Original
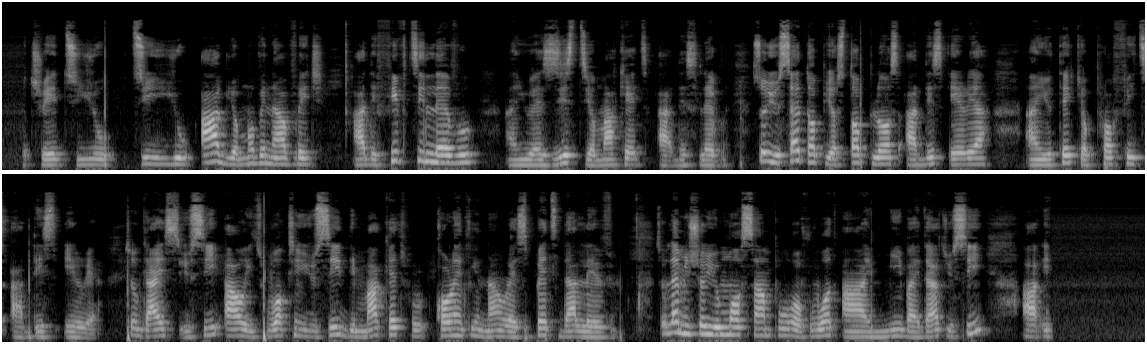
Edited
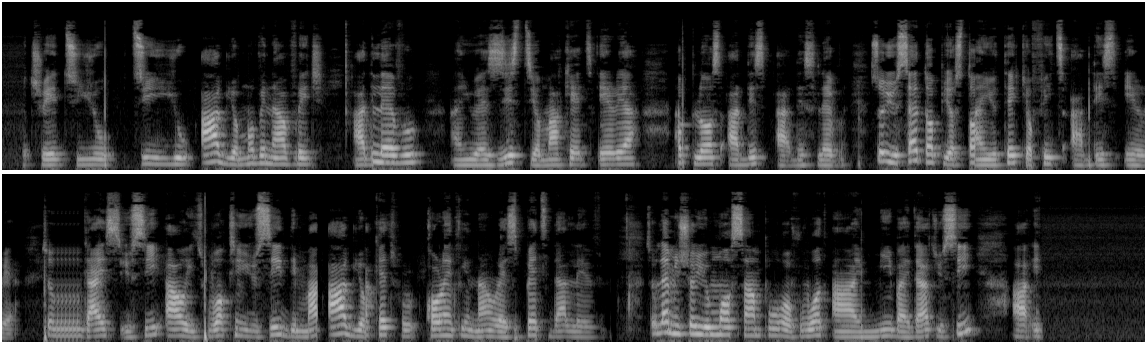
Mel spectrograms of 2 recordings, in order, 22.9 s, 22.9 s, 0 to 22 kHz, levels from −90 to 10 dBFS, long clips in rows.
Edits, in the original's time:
1.88–2.37 copy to 15.17
3.71–4.26 cut
6.49–8.55 swap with 9.45–10.28
10.85–11.13 cut
12.77 stutter 0.04 s, 7 plays
16.65–17.67 fade out

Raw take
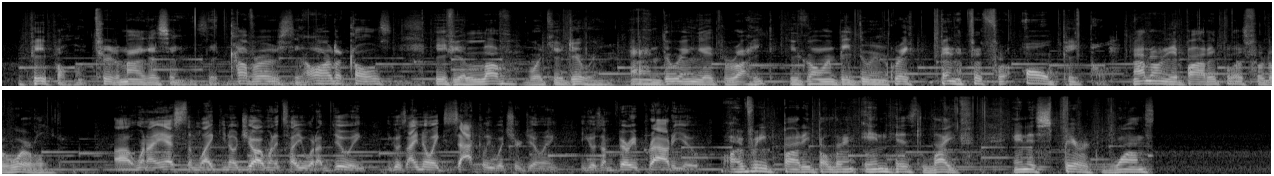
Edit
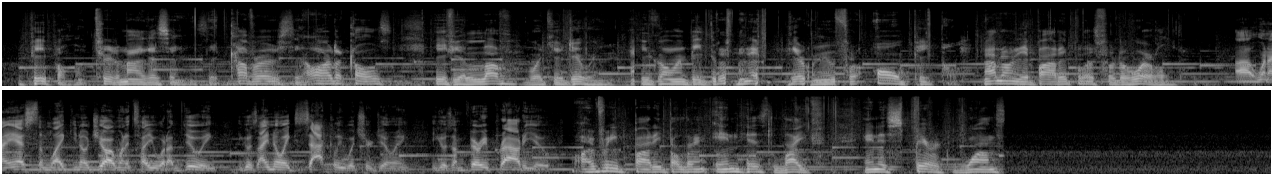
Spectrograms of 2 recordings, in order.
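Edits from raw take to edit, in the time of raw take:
6.32–7.81 cut
8.63–9.82 reverse

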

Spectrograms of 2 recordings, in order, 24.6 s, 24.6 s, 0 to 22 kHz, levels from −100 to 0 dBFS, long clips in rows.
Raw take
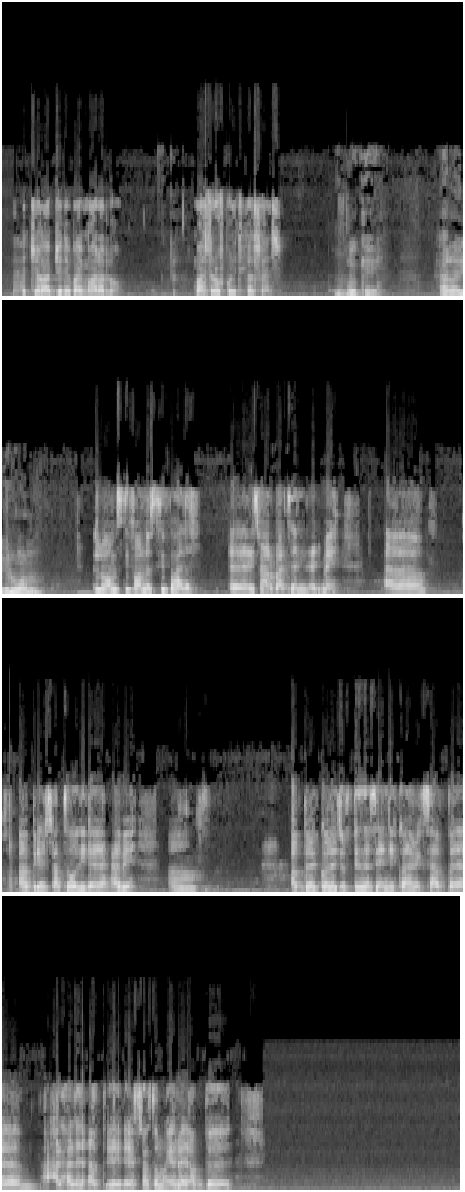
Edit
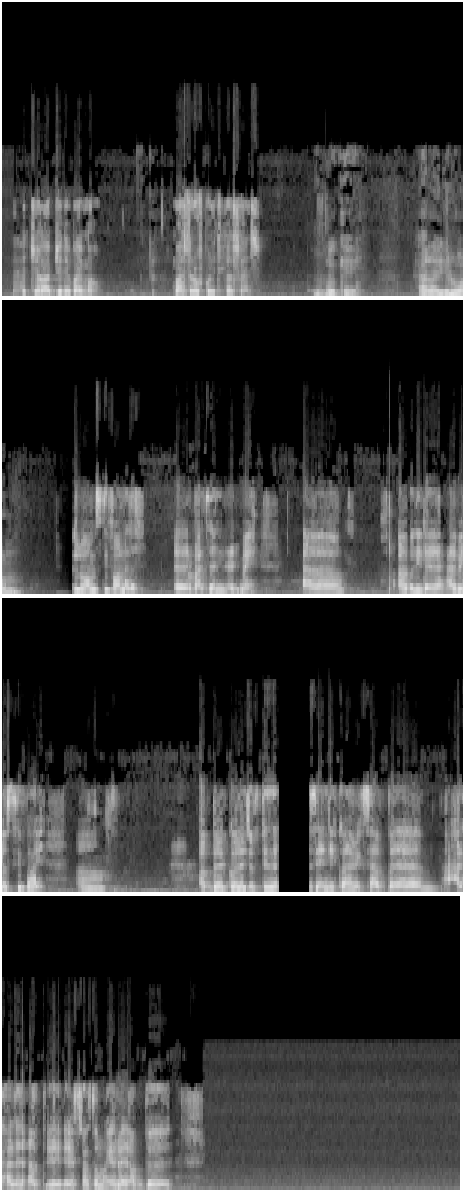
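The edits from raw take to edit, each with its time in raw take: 1.19–1.47 cut
6.18–7.37 fade out
8.06–8.51 move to 13.96
9.35–9.71 cut
12.68–13.26 cut
17.19 insert silence 0.42 s

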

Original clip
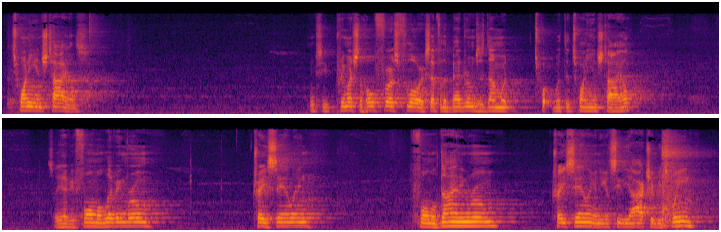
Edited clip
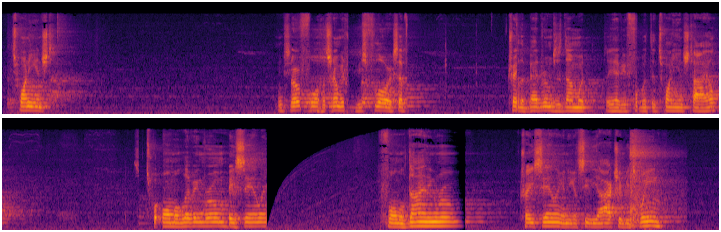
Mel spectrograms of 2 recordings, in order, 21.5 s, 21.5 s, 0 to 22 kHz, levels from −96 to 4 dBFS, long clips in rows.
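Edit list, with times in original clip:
0.72–1.2 cut
4.81–5.87 reverse
7.87–8.23 swap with 11.51–12
13–14.64 move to 6.55
15.19 tape start 1.75 s
17.79–18.18 studio fade out

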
